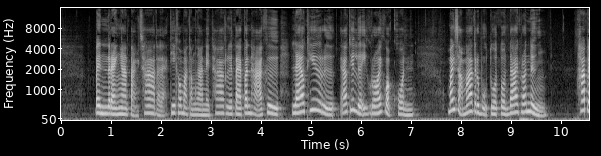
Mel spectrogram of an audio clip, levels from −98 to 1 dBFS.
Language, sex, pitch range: Thai, female, 200-245 Hz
